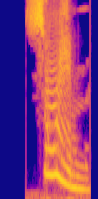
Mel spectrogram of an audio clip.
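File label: "swim", British English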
